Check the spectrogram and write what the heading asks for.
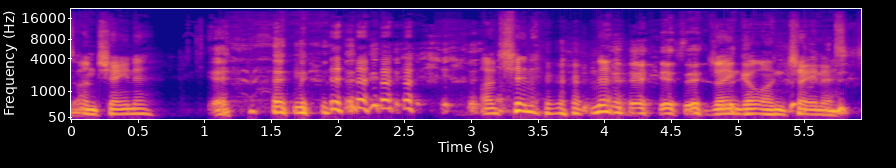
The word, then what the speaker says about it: Django: The D is silent. Okay. So, it's Unchain. on Jango Unchain.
